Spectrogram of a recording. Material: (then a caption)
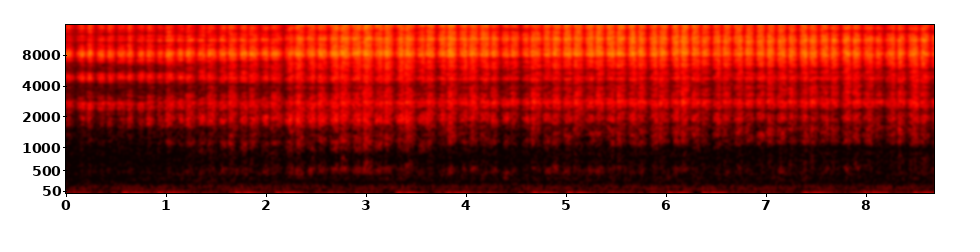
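Paper. A graphite pencil rubs and scratches across a page of a flat spiral-bound paper sketchbook on a wooden desk while shading a moth drawing, the other hand resting still on the page. Steady, rapid back-and-forth strokes make a bright, papery scratching hiss with a faint squeak, over a low background rumble, continuing evenly throughout.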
